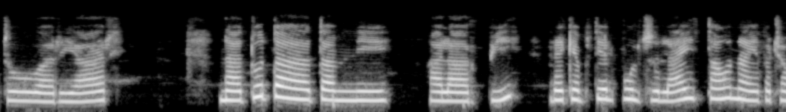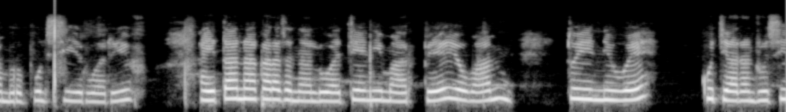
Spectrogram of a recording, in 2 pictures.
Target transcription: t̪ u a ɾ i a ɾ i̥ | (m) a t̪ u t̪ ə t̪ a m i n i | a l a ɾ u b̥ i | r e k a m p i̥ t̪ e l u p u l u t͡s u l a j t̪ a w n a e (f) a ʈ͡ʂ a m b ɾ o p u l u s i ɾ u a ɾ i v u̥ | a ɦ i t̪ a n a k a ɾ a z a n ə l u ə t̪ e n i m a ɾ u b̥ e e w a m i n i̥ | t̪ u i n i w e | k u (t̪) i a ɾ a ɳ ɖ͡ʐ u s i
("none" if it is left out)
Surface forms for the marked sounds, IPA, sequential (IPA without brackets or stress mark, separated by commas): n, f, d̪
